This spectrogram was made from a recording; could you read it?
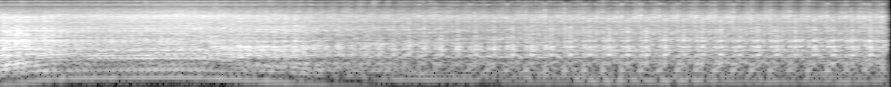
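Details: Subaru Impreza engine knocking: steady rapid knock about three to four a second over the idle right after start-up; internal engine knock, cause unknown.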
